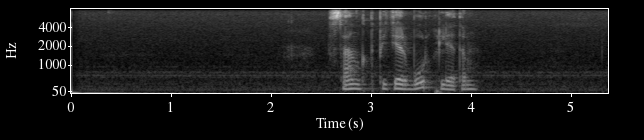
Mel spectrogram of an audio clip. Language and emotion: Russian, neutral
